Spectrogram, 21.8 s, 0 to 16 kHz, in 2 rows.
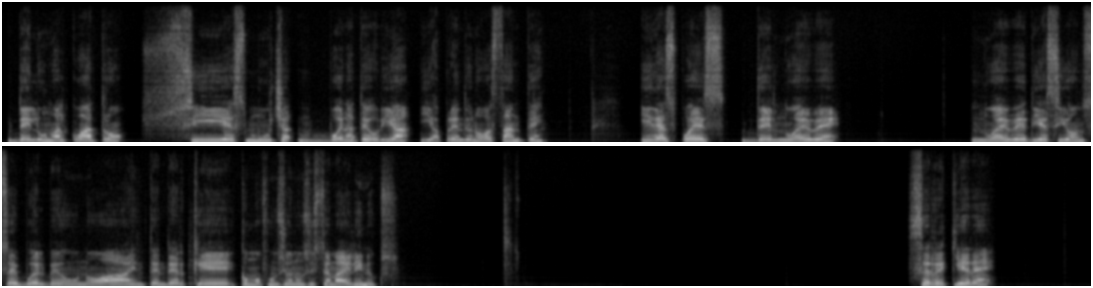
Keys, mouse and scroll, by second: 5.0-9.3 scroll down 4.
